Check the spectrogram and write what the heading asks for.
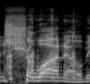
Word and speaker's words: Shawano: I didn't know that, but they live in Shawano because sorry, I'm a child of phonics. – No, it's pronounced Shawano.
